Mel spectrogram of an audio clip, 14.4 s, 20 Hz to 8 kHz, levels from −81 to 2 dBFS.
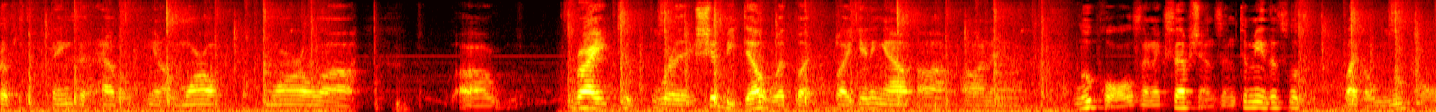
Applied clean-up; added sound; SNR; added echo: none; Walk, footsteps; 9 dB; none.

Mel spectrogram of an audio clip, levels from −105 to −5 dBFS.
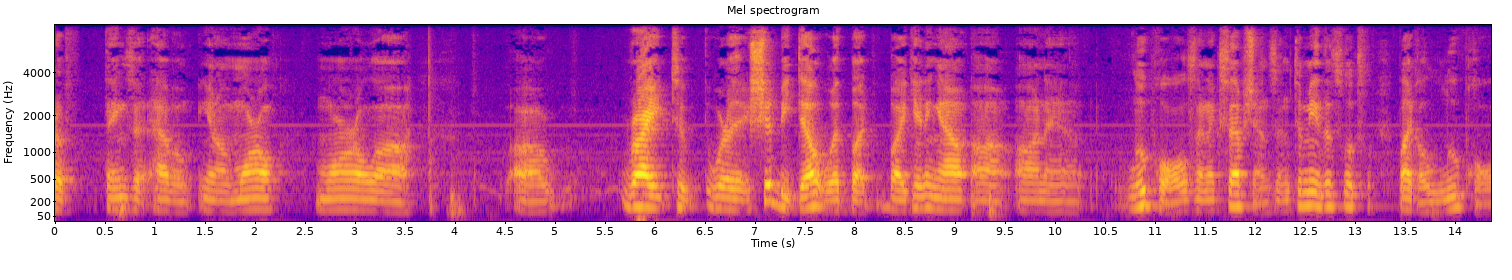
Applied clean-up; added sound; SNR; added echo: none; none; none; none.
